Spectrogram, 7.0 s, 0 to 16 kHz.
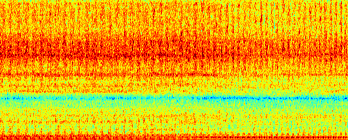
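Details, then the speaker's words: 2010 Hyundai Genesis Coupe 2.0T after head gasket and new turbo install, downpipe missing so exhaust open at O2 sensor: steady even low idle, loud exhaust, no misfires, correctly timed; sprayed lubricant burning off. "sounds pretty good though all right so gives you guys just saw it runs good we timed it correctly she sounds like she's in time firing well no misfires"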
